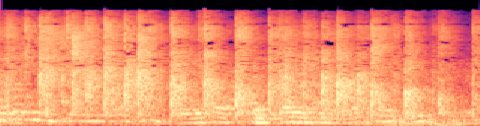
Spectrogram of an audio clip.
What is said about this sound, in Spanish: Un fuerte aplauso y nos vemos pronto.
